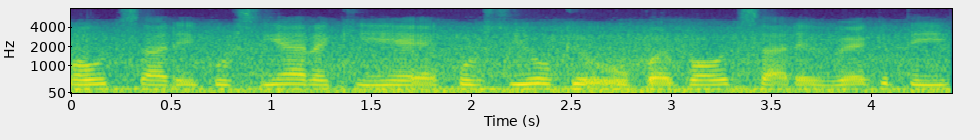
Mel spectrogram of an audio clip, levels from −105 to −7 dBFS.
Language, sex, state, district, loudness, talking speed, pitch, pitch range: Hindi, female, Bihar, Supaul, -14 LUFS, 165 wpm, 170 Hz, 165-175 Hz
